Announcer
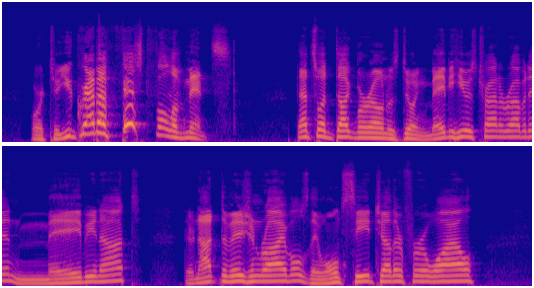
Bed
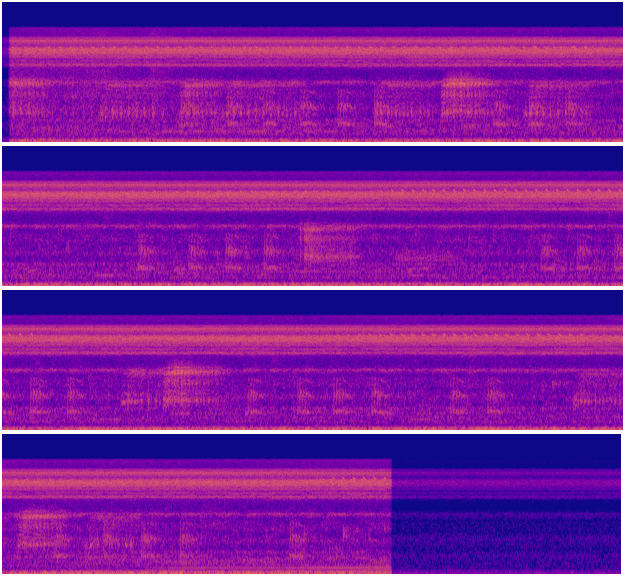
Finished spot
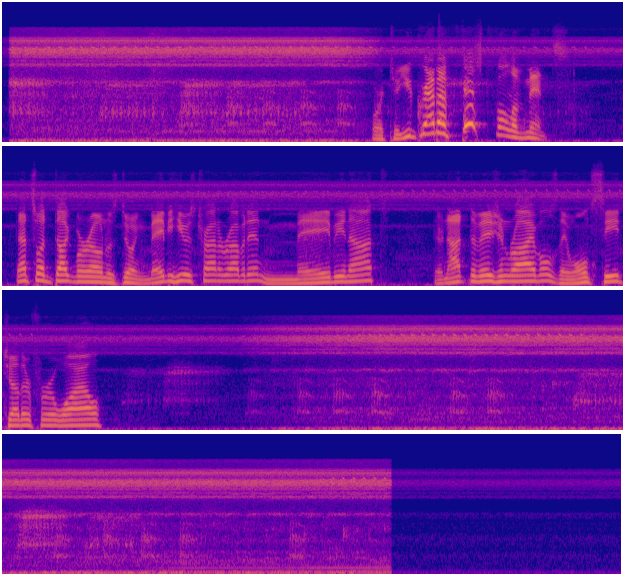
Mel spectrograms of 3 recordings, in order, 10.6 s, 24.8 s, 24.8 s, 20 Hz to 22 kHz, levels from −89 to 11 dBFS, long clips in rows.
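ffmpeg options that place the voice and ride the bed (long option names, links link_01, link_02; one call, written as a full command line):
ffmpeg -i stem1.wav -i stem2.wav -filter_complex "[0:a]adelay=3400,volume=0dB[link_01];[1:a]volume=13.5dB,afade=type=out:start_time=3.32:duration=0.49:silence=0.141254,afade=type=in:start_time=14.77:duration=1.45:silence=0.149624[link_02];[link_01][link_02]amix=inputs=2:normalize=0" out.wav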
